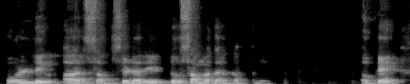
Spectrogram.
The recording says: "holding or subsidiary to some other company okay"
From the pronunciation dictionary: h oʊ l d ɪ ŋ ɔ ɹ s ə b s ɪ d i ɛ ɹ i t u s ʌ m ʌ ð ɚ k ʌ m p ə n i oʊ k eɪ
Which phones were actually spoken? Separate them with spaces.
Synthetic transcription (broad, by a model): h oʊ l d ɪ ŋ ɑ ɹ s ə b s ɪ d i ɹ i t u s ʌ m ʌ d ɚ k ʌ p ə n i oʊ k eɪ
